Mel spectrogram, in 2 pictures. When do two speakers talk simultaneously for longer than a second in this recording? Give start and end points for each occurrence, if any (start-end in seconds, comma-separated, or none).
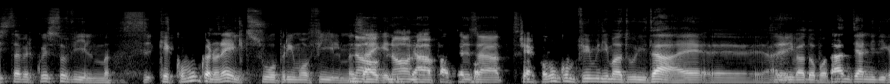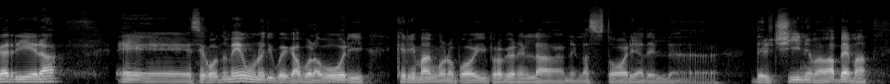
3.6-5.3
